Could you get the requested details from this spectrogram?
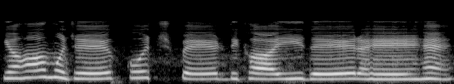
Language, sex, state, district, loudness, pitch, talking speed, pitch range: Hindi, female, Madhya Pradesh, Katni, -14 LUFS, 260 Hz, 105 wpm, 245-280 Hz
